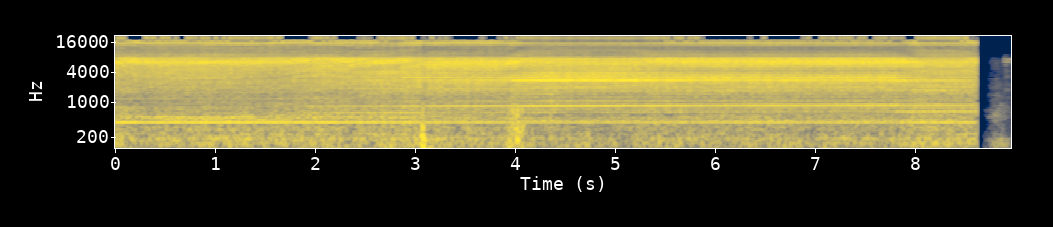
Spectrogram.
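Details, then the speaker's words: 1950s RAF Jet Provost vacuum-operated attitude indicator after strip and rebuild: steady mid-pitched gyro rotor whine over loud rushing-air hiss. "it makes a really nice sound"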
